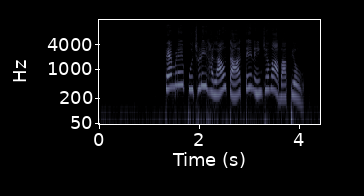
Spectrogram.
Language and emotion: Gujarati, neutral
